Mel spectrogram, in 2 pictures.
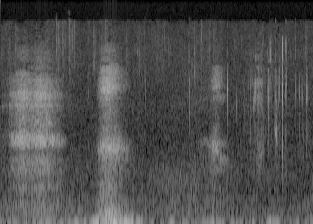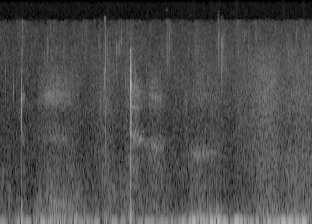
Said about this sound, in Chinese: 你还好吗？你的呼吸声音好重啊，弟弟。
